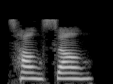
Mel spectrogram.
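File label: "沧桑", Mandarin Chinese; chinese-flashcards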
